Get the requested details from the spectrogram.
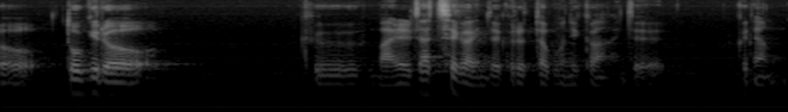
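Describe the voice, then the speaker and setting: A man with a Gyeongsang accent talks with vocal fry, and audible room echo surrounds his voice. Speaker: guest pastor. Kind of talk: sermon introduction, casual personal remarks. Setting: church. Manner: hesitant, many fillers.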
